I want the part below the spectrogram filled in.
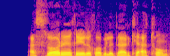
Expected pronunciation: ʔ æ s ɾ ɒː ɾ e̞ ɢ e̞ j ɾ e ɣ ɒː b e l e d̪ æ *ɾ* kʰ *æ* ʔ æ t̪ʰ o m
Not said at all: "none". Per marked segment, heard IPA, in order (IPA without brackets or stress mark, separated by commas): ɾ, e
